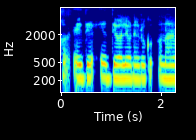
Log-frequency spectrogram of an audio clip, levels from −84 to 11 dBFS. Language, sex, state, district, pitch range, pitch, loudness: Bengali, female, West Bengal, Paschim Medinipur, 215-225 Hz, 220 Hz, -23 LUFS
